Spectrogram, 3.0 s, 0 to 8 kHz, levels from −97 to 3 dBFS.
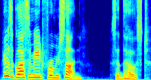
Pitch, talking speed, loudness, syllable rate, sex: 255 Hz, 235 wpm, -17 LUFS, 5.4 syllables/s, female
